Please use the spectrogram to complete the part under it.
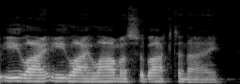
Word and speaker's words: Eli, Eli, lama sabachthani: We would pronounce it today in English, as most people do, "Eli, Eli, lama sabachthani."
